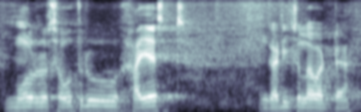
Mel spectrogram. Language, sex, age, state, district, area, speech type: Odia, male, 30-45, Odisha, Subarnapur, urban, spontaneous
